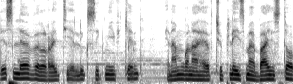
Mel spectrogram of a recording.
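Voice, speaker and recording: A man at medium pitch speaking at a very slow pace over background music. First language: not English. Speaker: trading analyst streamer. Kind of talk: live stream tutorial. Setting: live stream. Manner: casual, repetitive.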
